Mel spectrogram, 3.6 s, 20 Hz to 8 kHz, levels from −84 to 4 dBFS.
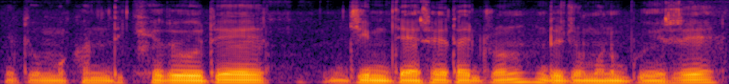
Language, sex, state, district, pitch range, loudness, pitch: Nagamese, female, Nagaland, Kohima, 80-90 Hz, -16 LUFS, 85 Hz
